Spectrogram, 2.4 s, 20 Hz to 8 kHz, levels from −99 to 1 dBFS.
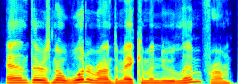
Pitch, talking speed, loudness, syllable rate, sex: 190 Hz, 325 wpm, -17 LUFS, 6.7 syllables/s, male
